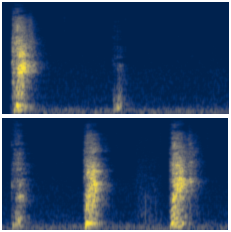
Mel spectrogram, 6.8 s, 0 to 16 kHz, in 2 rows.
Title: Cough a September 24, 2014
